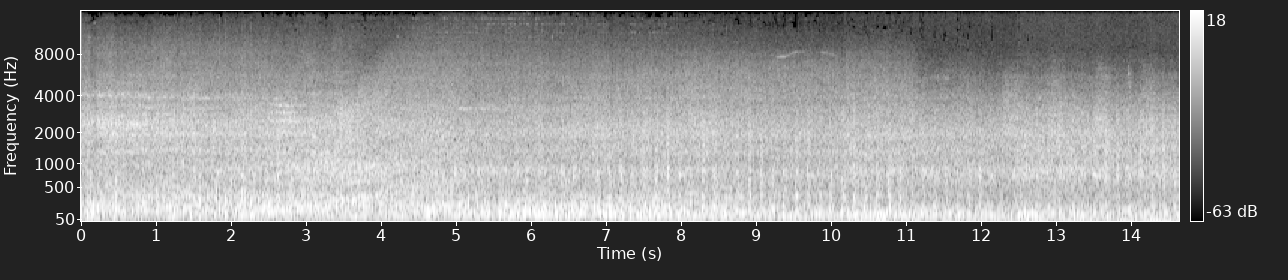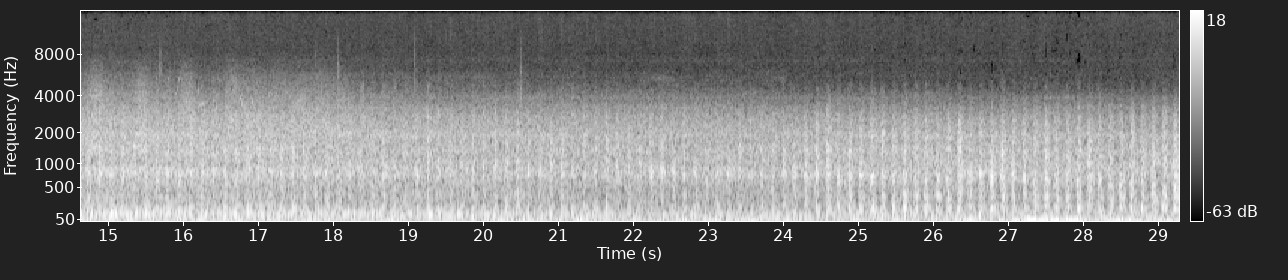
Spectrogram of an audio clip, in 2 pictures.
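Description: Vintage passenger train hauled by a steam locomotive with an electric locomotive pushing at the rear, running past and away on the track: a steady rolling rumble and clatter of wheels on rail. It grows duller about 11 seconds in and again a few seconds later as the train draws off.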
